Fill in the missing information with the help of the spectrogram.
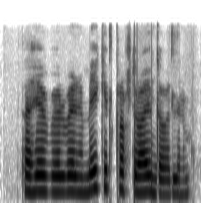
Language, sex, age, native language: Icelandic, female, 18-19, Icelandic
